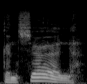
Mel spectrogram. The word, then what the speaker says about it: concern: Hai từ nữa là concern, C-O-N-C-E-R-N, là quan tâm hay là liên hệ đến, và consent, C-O-N-S-E-N-T, nghĩa là thỏa thuận. Dù là danh từ hay động từ đều nhấn ở vần nhì và phát âm y hệt nhau.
